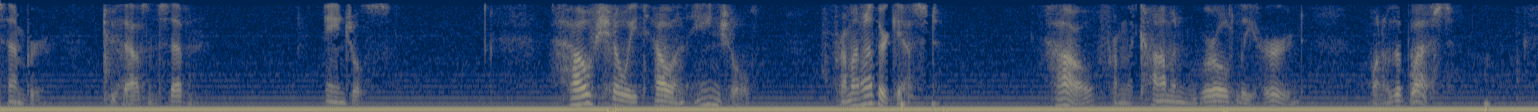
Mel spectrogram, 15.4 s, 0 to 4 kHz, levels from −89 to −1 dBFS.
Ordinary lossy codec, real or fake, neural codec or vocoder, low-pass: AAC, 16 kbps; real; none; 3.6 kHz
